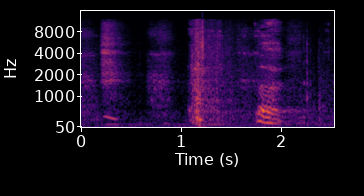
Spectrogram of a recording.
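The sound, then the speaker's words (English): Heavy, gasping breaths from a man worn out after being helped up a flight of steps: a few ragged, breathy bursts spaced apart, some with a strained voiced edge, fairly soft. “You have to slow your breathing down. Slow, steady breaths.”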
